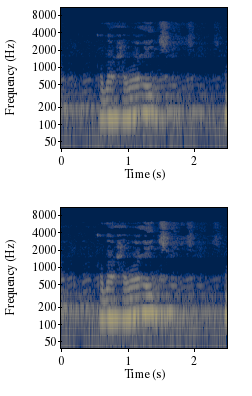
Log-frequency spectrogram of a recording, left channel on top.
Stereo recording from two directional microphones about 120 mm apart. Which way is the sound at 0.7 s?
15° right (ahead or behind).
